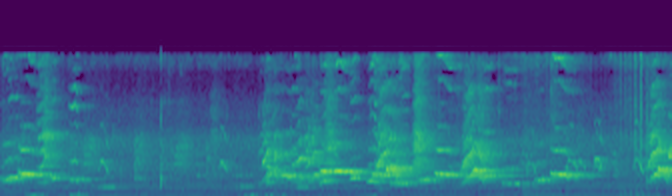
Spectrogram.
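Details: A talking pet lorikeet chatters in quick, high, scratchy chirps and shrill squeaks, with bursts every second or so and a few soft low thumps.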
